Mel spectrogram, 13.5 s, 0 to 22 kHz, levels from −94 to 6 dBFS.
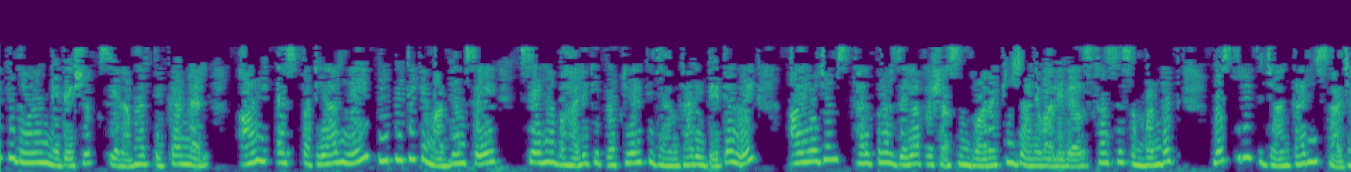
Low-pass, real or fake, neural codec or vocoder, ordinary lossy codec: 7.2 kHz; real; none; none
